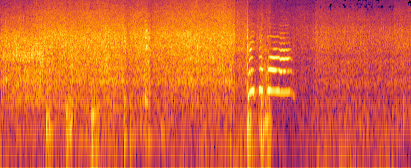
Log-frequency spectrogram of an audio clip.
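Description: Pork belly slices and green chili peppers sizzling hard in a hot wok as a metal ladle stirs them, with a few light knocks of the ladle. About six seconds in, the loud sizzle drops to a quieter steady hiss.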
